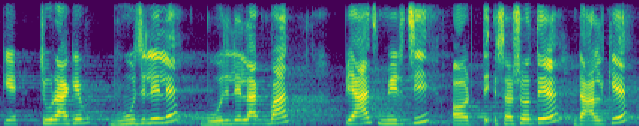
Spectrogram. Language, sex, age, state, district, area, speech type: Maithili, female, 30-45, Bihar, Purnia, rural, spontaneous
